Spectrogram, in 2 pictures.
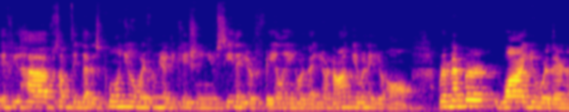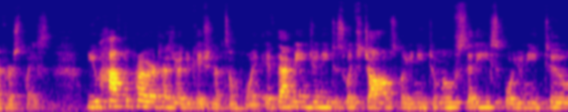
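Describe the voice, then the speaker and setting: The speech comes at a very fast pace with fairly even intonation. Noticeable background noise and audible room echo fill the recording. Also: woman. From Mexico, moved to US at nine. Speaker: graduate student. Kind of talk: casual advice chat.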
